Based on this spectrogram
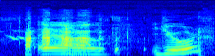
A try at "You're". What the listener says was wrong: Yo, no you. Yo. Una sola sílaba, ¿ok?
